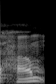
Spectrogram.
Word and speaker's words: হাম: পৃথিবীতে মানবজাতির বিস্তার ঘটায় হাম আলাইহি সলামের নাম আরবিতে হাম উচ্চারণ হয়।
